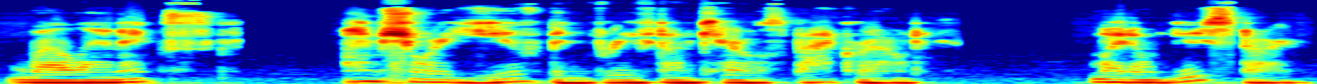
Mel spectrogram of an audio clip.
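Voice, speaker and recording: Someone playing a breathy, slow, conniving angel. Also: low voice, a bit bright, heavily acted. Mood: sly taunting. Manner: theatrical, condescending, drawn-out, deliberate delivery. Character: conniving manipulative angel, an ethereal being, smug and taunting. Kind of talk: sci-fi audio drama acting.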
